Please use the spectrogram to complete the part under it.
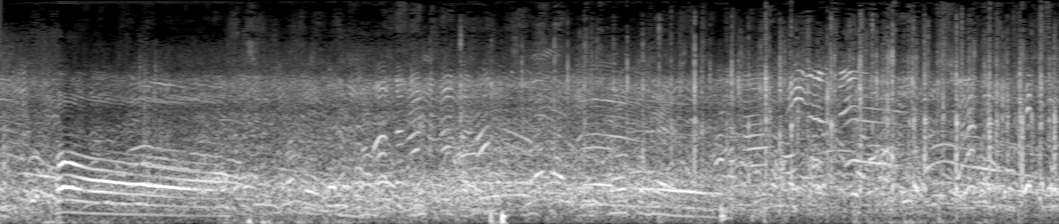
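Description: Fireworks bang and crackle over the water.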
